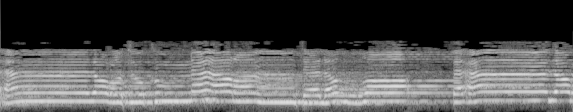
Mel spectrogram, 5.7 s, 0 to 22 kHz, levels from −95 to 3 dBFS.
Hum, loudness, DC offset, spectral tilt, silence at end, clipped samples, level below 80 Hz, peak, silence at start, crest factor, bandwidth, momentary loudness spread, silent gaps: none; -15 LUFS; under 0.1%; -9 dB/octave; 0 s; under 0.1%; -66 dBFS; -2 dBFS; 0 s; 12 dB; 5.8 kHz; 4 LU; none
